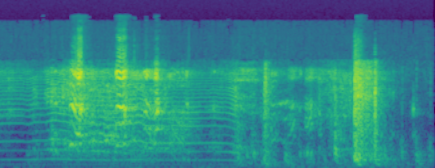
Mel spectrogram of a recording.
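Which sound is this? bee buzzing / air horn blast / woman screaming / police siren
bee buzzing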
